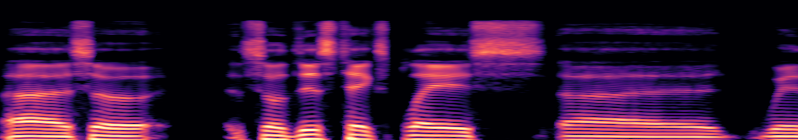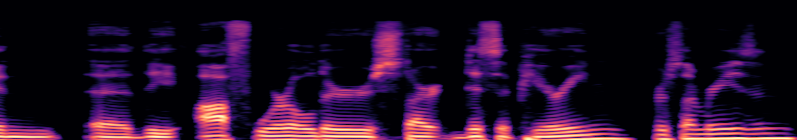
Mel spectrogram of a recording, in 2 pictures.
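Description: Recorded with a dry, close sound with no echo and a quiet background, a man talks very slowly in a fairly low pitch. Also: ordinary pitch variation. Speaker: comic book podcast co-host. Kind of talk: casual chat.

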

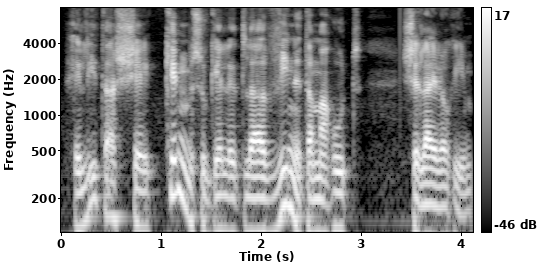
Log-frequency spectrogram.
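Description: Speech comes at a fairly slow pace with lively intonation, in a French accent. The recording is very clean, with a silent background. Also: man. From Belgium, Antwerp. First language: French (speaking Hebrew). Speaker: author. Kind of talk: interview. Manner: halting.

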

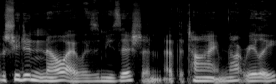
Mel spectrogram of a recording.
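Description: A woman with a Canadian accent and a fairly low pitch uses an ordinary speaking voice on a very clean recording with a silent background. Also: dry, close sound with no echo. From Ottawa, Canada. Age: 40s. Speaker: children's author and teacher. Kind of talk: casual interview.

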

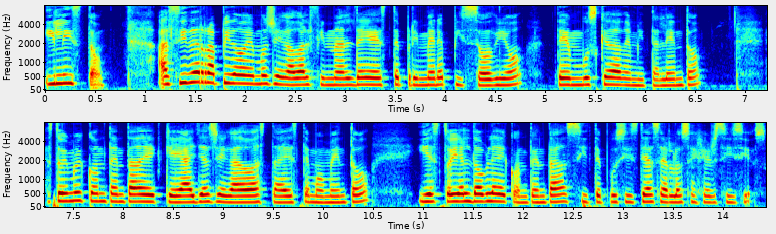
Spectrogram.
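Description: At a moderate pace, a woman speaks in a fairly high pitch with a dark, mellow tone and monotone, flat intonation. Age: 20s. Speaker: podcast host, psychologist. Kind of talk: solo podcast monologue with self-help guidance.

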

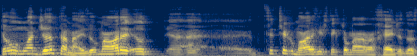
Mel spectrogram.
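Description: This man's voice swings very widely in pitch. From Brazil, central São Paulo. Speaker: jiu-jitsu practitioner, musician, recovering addict. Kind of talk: personal testimony in interview. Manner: halting, repeats words.

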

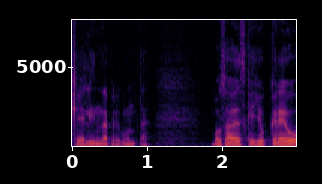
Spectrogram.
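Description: A man speaks in an ordinary speaking voice at a moderate pace, his medium-pitched delivery carried by lively intonation. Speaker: veteran radio broadcaster. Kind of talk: interview.

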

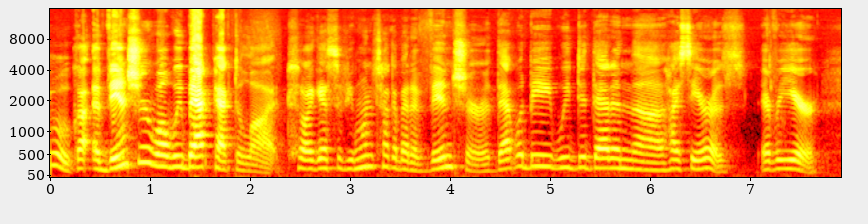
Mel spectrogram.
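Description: A woman with an American accent talks in a plain, everyday voice at a medium pitch, with lively intonation and big swings in loudness. She speaks at a fairly quick pace with hardly any pauses, on a very clean recording with a silent background. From Southern California. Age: 60s. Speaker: haunted attraction owner. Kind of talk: casual chat.

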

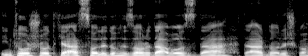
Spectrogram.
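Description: At a moderate pace, a man talks with a plain, everyday voice pitched fairly low. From Iran, Tehran. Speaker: podcast host and music researcher. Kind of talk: scripted narration.

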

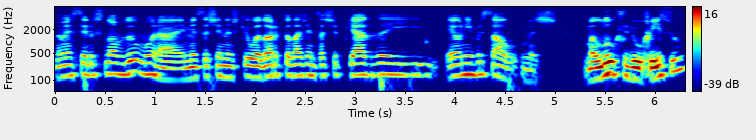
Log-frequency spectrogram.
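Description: Speaking at a fairly quick pace with a European Portuguese accent, a man uses a medium pitch with ordinary variation. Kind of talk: casual chat.

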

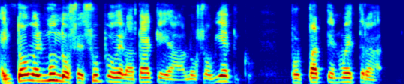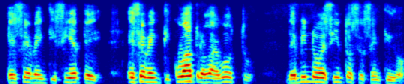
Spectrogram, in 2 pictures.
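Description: Pitched fairly high, a man talks very slowly with ordinary pitch variation. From Cuba, Sagua la Grande (Las Villas). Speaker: former student activist and publisher. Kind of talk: testimony.

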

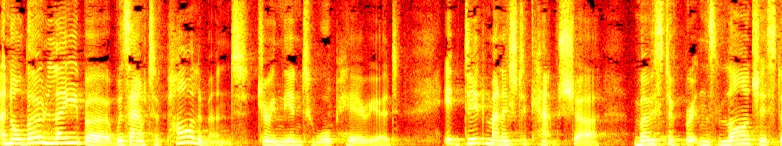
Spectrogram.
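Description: A woman with an English accent speaks with lively intonation over noticeable background noise. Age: 40s. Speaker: historian. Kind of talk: lecture.

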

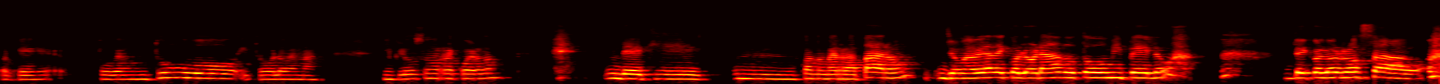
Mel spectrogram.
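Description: A woman's medium-pitched voice at a very slow pace, with long, frequent pauses, ordinary pitch variation and big swings in loudness. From Venezuela, Maracaibo. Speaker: audiovisual producer and brain cancer survivor. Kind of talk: interview, personal testimony. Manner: halting, with repetitions after relearning speech.

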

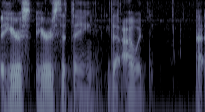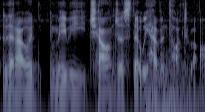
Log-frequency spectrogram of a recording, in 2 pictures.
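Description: A man with an American accent and vocal fry. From Houston area, Texas. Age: 30s. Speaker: church planter. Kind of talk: casual chat.

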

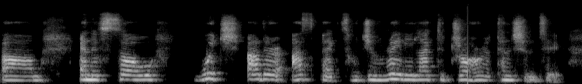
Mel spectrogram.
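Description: A woman with a non-native accent speaks at a medium pitch. Her pace is fairly slow and her intonation monotone and flat. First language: not English. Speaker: podcast co-host. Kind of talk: interview conversation.

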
